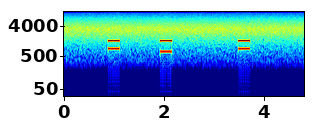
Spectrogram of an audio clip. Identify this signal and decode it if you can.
DTMF, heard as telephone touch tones, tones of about 240 ms. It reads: 9 3 9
